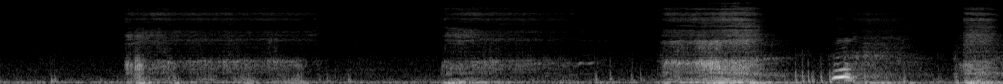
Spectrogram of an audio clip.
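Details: Sound-effect recording of a man snoring: harsh, raspy snoring breaths with uneven timing and a brief snort near the end; snoring.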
